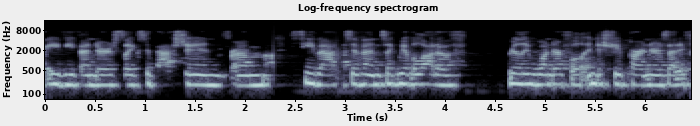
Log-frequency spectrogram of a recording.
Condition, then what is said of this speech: No condition.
